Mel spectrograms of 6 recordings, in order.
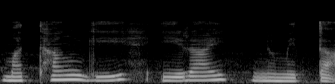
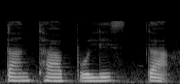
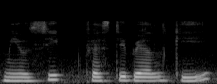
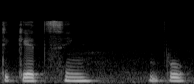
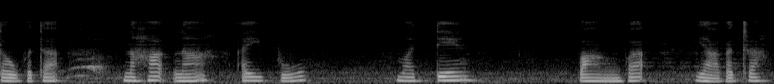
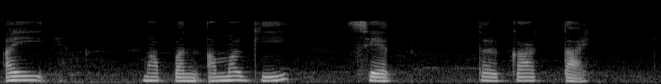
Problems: none marked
